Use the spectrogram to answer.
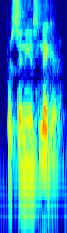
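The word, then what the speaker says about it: Pescennius Niger: he ended up killing Persinius Niger, because that's how it's actually pronounced, and got dominion over the Roman Empire, which is basically shortly after.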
